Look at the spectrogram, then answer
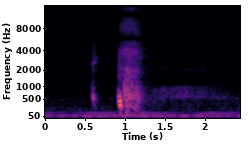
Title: Mercilessly teasing sneezes (2/4)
